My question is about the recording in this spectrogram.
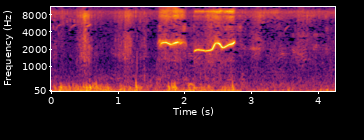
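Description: Two short whistled notes that waver in pitch, about a second and a half in; the second is longer, starts lower and rises at its end. Faint high chirps sound in the background.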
